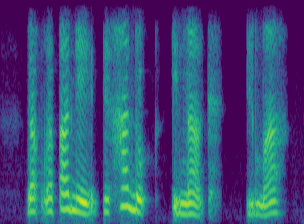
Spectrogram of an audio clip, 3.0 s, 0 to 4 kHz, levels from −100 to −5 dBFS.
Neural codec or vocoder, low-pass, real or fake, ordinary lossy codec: codec, 16 kHz, 0.5 kbps, FunCodec, trained on LibriTTS, 25 frames a second; 3.6 kHz; fake; Opus, 32 kbps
